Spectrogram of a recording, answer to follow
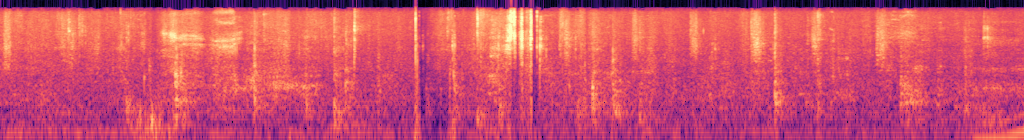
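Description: A group practising in a large hall: scattered soft knocks and rustles of movement and clothing over a steady room hum, with faint murmured voices now and then.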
